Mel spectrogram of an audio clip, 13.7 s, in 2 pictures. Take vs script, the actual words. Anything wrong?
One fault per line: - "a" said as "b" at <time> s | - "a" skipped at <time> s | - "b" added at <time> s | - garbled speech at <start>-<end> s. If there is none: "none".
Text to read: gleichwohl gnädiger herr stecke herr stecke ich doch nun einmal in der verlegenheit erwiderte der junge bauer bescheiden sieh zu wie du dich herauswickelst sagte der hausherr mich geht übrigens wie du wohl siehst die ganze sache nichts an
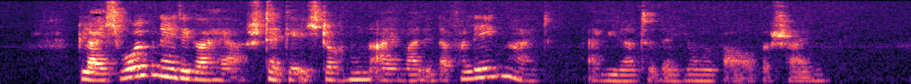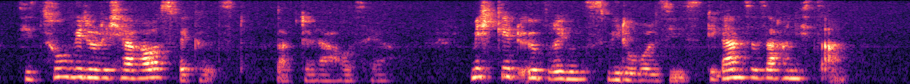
- "herr stecke" skipped at 2.2 s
